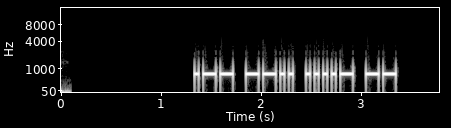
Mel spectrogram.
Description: Morse code, heard as a keyed tone, about 28 wpm, 700 Hz. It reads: WZ4M
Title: NA SOTA Activator Callsigns 28wpm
